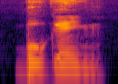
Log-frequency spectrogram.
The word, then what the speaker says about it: Beauraing: llama ve a Orange así se escribe y que en belga se lee como bugain entonces la Virgen santísima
